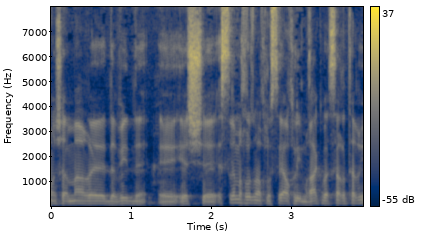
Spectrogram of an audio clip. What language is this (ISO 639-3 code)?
heb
